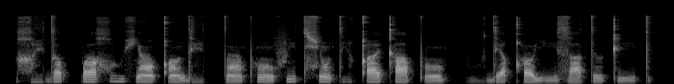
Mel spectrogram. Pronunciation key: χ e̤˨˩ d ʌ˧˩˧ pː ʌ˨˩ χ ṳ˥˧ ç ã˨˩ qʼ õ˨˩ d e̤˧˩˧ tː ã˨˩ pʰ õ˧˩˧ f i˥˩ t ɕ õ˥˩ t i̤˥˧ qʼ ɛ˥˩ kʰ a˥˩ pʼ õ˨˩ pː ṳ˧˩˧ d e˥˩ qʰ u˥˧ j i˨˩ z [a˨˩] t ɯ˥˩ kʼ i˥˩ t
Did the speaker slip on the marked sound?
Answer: no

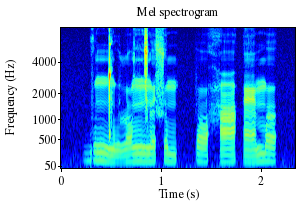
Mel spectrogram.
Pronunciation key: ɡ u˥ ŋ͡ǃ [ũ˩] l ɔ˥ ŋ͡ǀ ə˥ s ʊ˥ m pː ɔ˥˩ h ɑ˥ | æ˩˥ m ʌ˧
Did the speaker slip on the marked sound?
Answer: yes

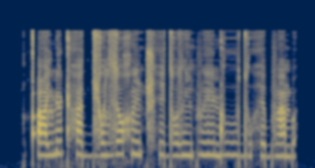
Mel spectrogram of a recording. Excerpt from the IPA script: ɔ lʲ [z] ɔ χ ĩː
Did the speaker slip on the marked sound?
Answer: no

